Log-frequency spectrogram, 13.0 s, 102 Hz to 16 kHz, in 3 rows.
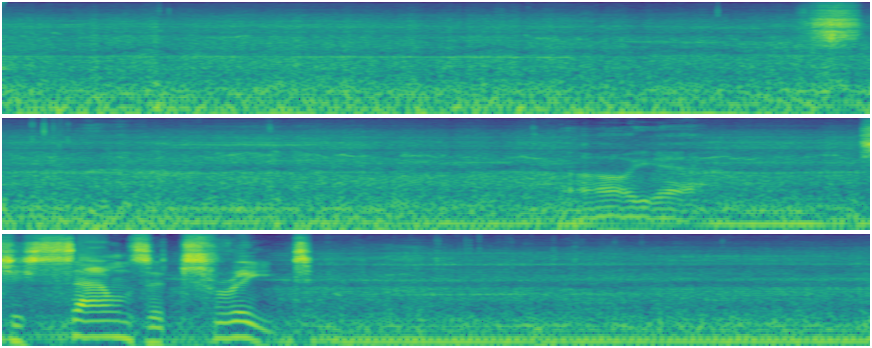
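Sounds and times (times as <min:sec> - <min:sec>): motorcycle engine running: 0:00.0 - 0:13.0
wind rushing over microphone: 0:00.0 - 0:13.0
brief hiss: 0:04.0 - 0:04.4.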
